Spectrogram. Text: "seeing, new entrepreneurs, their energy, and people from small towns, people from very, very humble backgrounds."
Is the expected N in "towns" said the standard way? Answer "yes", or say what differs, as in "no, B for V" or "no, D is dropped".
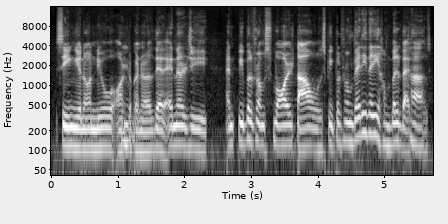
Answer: no, N is dropped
